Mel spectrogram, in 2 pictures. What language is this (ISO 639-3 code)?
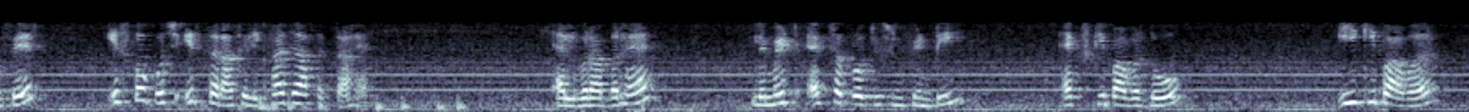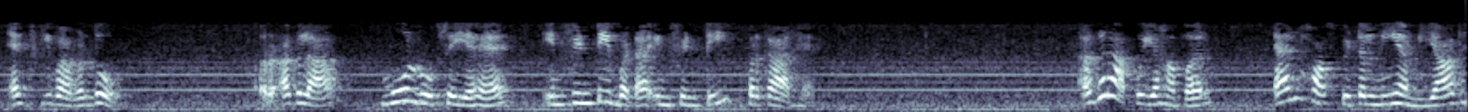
hin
